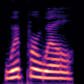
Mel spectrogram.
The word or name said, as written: whip-poor-will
